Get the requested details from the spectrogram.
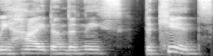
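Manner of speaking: ordinary talk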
